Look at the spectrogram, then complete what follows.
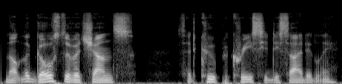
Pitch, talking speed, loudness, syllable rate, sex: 105 Hz, 175 wpm, -17 LUFS, 5.5 syllables/s, male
